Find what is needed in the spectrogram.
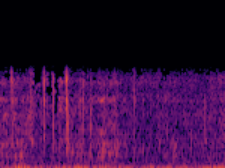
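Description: Mountain bike rolling over a rough, stony dirt road: irregular clicks and rattles from the bike over a steady low rumble.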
